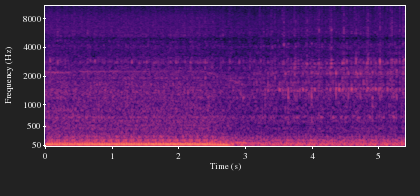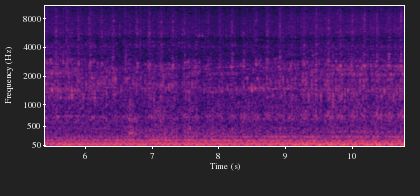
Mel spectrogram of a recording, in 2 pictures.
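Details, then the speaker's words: GMC squarebody pickup that wouldn't run reliably, started after new parts including a new coil. Deep, even rumble at about three pulses a second; it stays running with a smooth, stable idle, hopefully fixing the problem. "Well, she stayed running a little bit there. Hopefully that fixed the problem."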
